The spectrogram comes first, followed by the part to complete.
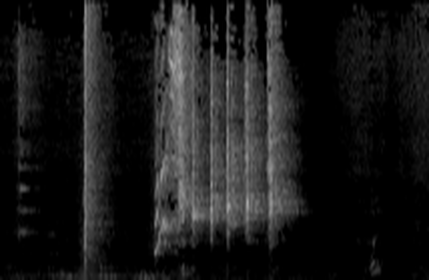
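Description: Baby monkey squealing: a rising squeal breaks into a quick run of shrill squeaks lasting over a second, with a short faint squeak near the end. A single knock comes about a second in.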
